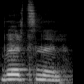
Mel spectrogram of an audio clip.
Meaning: 1. causative of վերնալ (vernal) 2. to take
- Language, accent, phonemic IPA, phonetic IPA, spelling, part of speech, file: Armenian, Eastern Armenian, /veɾt͡sʰˈnel/, [veɾt͡sʰnél], վերցնել, verb, Hy-վերցնել.ogg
